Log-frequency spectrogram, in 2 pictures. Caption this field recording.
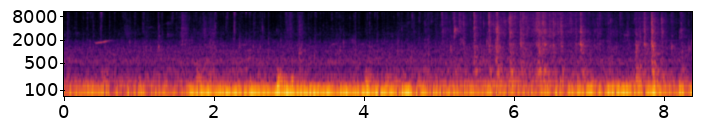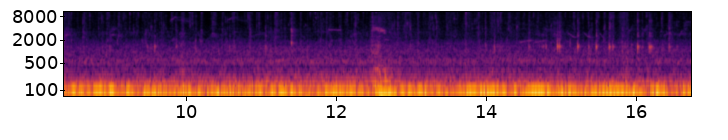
Two condenser mics placed next to a window inside an abandoned house. Sounds of char crumbling as doors are opened and closed. Investigations with a contact mic and bullhorn.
